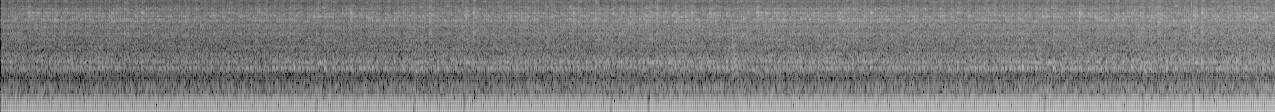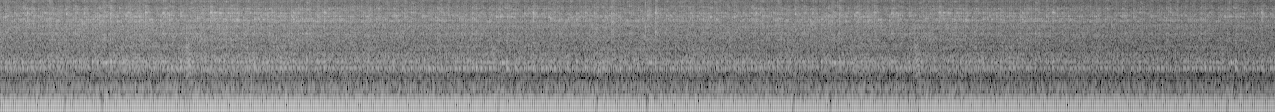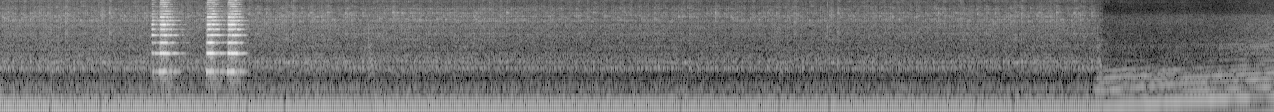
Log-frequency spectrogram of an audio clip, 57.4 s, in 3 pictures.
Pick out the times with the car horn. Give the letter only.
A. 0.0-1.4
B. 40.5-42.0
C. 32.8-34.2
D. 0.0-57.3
B.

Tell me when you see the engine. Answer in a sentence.
You can hear the engine from 0.0 to 57.3 s.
